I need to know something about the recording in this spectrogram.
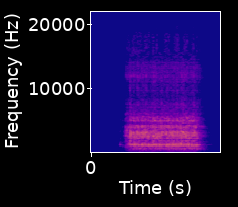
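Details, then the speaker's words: Hornby Class 142 Pacer model railcar: harsh high-pitched rasping buzz during a brief run, far coarser than the identical second car; noise stayed with this unit after its motor bogie was swapped, worn worm gear grinding. "um because i want to look at this noise issue that it has yeah that just doesn't sound right when you compare it to the other car that's what it should sound"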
